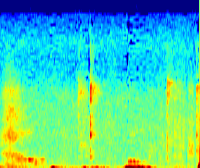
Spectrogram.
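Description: Near silence with a few faint clicks and soft knocks from a computer mouse being used to scroll a page on screen.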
